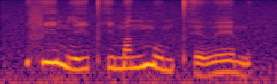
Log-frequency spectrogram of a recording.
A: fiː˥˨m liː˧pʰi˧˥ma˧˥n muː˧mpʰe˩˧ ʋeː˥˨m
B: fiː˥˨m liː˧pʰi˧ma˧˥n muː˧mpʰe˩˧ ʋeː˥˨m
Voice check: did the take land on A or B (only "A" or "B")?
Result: B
